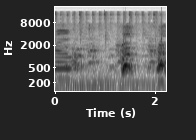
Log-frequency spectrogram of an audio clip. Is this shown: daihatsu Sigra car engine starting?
no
